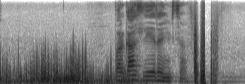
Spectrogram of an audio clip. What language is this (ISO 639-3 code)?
nep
